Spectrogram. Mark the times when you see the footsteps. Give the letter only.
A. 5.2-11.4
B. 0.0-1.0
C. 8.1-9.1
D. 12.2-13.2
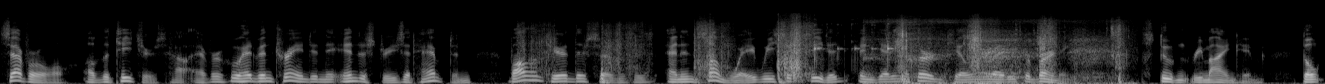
A.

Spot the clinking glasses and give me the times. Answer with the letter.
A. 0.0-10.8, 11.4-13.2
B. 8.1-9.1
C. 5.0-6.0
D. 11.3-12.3
B.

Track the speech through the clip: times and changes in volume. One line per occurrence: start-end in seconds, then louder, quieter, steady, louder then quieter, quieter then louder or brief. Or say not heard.
0.0-10.8 steady
11.4-13.2 brief.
